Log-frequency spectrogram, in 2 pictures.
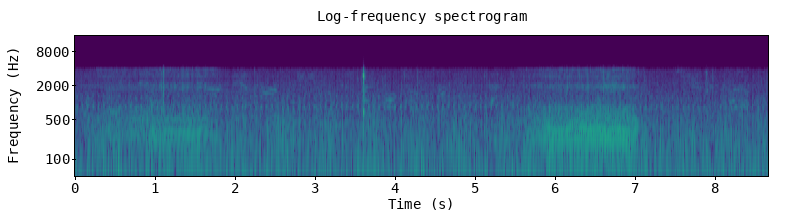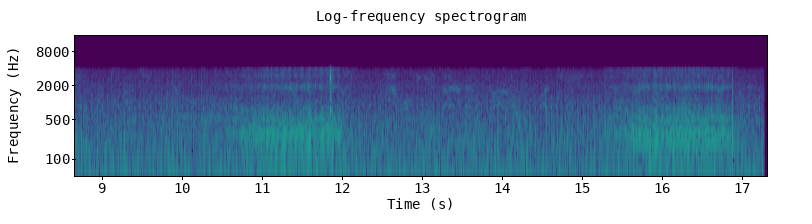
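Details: Slow, low, loud rumbling snores about every five seconds over steady background noise, from a man in deep sleep on a couch: snoring.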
